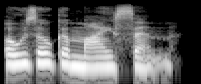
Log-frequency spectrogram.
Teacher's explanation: The primary emphasis is on my. Emphasize my the most. The secondary emphasis is on o.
